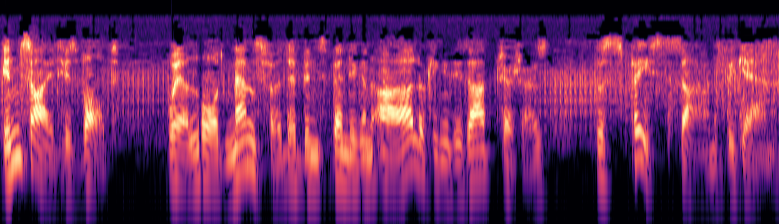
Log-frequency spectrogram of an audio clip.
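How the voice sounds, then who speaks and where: A man narrating a spy radio drama with lively, dramatic storytelling emphasis. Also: lowish voice, a little slow, a little hiss or hum. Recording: tinny old radio broadcast with music.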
